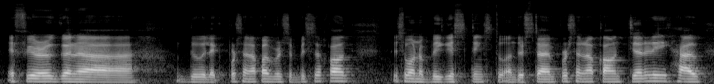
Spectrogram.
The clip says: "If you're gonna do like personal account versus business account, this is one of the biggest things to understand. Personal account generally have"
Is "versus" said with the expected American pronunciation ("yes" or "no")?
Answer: no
